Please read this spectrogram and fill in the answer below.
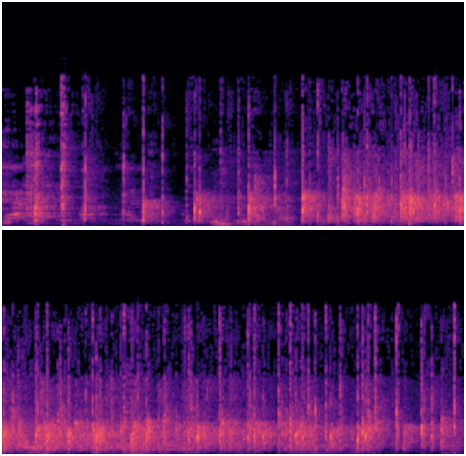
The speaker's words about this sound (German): Dein Beifall.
